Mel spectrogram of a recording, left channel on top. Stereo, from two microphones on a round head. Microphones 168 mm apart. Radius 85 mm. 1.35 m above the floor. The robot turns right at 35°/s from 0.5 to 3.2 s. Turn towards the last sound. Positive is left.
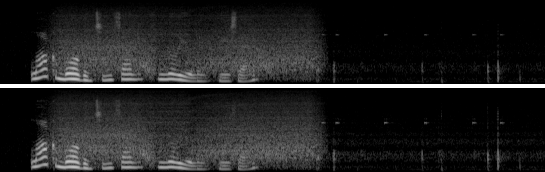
turn(degrees=-50)  # may be behind; listen again after turning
